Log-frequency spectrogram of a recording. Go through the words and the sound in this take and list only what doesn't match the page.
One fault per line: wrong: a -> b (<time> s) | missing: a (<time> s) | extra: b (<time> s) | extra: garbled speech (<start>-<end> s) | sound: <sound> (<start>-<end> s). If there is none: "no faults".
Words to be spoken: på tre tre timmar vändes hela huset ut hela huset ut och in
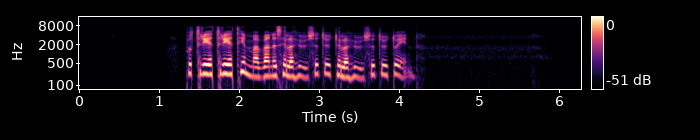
no faults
